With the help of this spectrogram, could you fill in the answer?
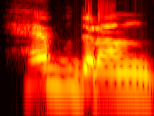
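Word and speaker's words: halve: 자, 요 문장에 have라는 단어가 약간 낯설 수가 있는데 요거는 have 반 2분의 1이라고 하는 have의 동사형이 이겁니다. L을 자는 발음하지 않습니다. 할배가 아닙니다. have입니다.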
